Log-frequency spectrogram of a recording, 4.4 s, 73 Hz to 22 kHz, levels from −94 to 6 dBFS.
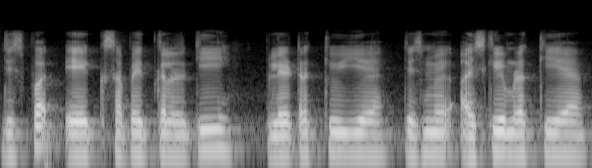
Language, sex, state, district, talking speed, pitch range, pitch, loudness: Hindi, male, Uttar Pradesh, Shamli, 190 wpm, 115-125 Hz, 120 Hz, -18 LUFS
